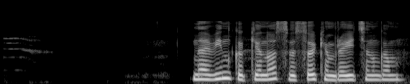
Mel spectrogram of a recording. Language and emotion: Russian, neutral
